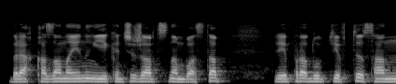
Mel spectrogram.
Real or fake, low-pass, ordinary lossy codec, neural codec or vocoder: real; 7.2 kHz; none; none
